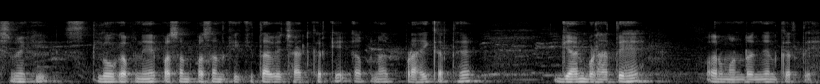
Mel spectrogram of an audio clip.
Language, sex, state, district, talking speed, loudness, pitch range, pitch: Chhattisgarhi, male, Chhattisgarh, Sarguja, 155 wpm, -25 LUFS, 120-135 Hz, 125 Hz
